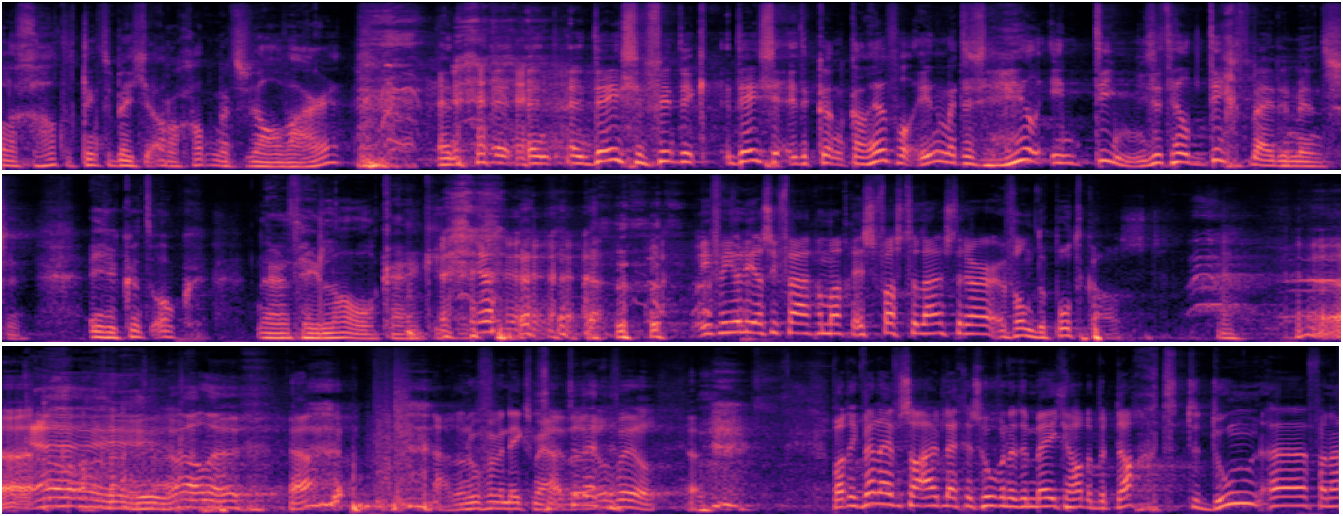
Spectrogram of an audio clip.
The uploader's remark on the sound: Live in Tivoli, Utrecht.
